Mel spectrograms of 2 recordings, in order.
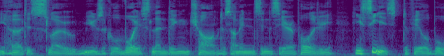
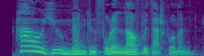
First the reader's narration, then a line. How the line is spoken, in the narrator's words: exclaimed the old lady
